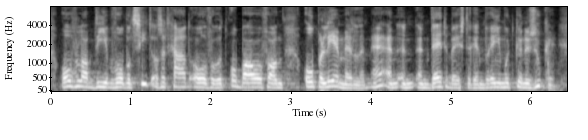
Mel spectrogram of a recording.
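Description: A man talks at a very fast pace with hardly any pauses. His voice sits at a fairly high pitch with ordinary pitch variation. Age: 50s. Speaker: innovation executive; guest. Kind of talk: panel discussion. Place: studio. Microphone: podium.

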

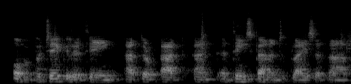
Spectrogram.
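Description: A man talks with an Irish accent and a bright, sharp tone. There is audible echo in the room. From Ireland. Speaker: museum director; museum storyteller or director. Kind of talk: casual chat.

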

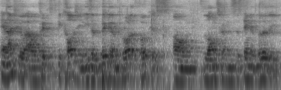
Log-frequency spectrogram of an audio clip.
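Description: There is strong room echo and noticeable background noise. The speech moves at a moderate pace with ordinary pitch variation. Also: man. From New Zealand, Chinese-born 1.5 generation. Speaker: artist and festival founder. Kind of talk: conference talk. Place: hall.

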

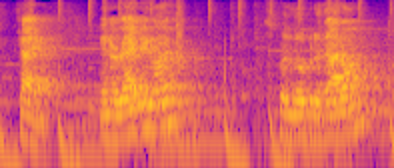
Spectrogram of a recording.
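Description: A man's voice carries audible room echo, with clear music playing in the background. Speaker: cooking vlogger. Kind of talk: casual vlog chat. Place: kitchen.

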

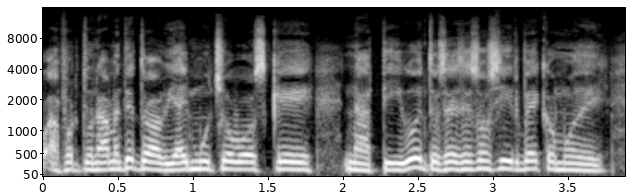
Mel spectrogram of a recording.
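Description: The sound is dry with no echo as a man speaks at a fairly high pitch. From Colombia, Cali (Valle del Cauca); Colombia. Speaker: biology professor. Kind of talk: radio interview. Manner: repeats words, halting.

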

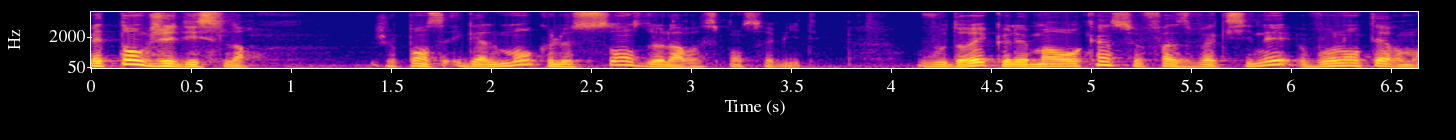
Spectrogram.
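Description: A somewhat breathy male voice with a dark, mellow tone at a fairly quick pace. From Morocco. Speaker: economist and politician; politician. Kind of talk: interview. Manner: formal. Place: studio.

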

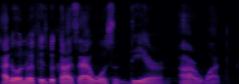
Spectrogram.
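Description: A woman with a Jamaican accent talks at a moderate pace and fairly low pitch. Her pitch variation is ordinary, and the background is quiet. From Jamaica, St Thomas. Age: old. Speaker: retired teacher. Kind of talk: interview storytelling; interview answer, personal storytelling. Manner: halting. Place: classroom. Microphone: studio mic.

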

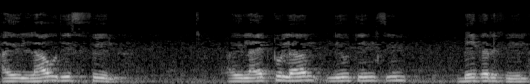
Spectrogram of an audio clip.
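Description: Over light background noise, a man with a Sri Lankan accent speaks at a fairly slow pace and a fairly high pitch, in a monotone, flat intonation with long, frequent pauses. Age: 30s. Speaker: job applicant, baking student. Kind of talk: self-introduction. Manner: formal. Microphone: phone near.

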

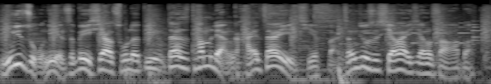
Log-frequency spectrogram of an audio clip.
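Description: With music in the background, a man with a Northeastern Chinese accent talks at a fairly quick pace and a fairly high pitch, his tone playful and his pitch swinging very widely. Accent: Northeastern Mandarin. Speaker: movie commentator. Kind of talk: humorous movie recap narration. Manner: playful, chatty.

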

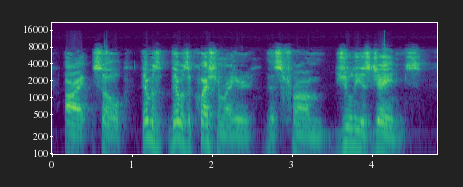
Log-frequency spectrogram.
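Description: The voice moves at a moderate pace with lively intonation and big swings in loudness. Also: man. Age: 40s. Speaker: livestream interview host, worship leader; interviewer. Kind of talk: casual livestream chat. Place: studio. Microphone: broadband issues; phone near.

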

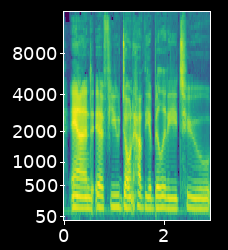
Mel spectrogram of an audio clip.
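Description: In a very clean recording with a silent background, a woman talks at a very deep, low pitch with a bright, sharp tone. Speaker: food bank executive director. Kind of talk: interview.

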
